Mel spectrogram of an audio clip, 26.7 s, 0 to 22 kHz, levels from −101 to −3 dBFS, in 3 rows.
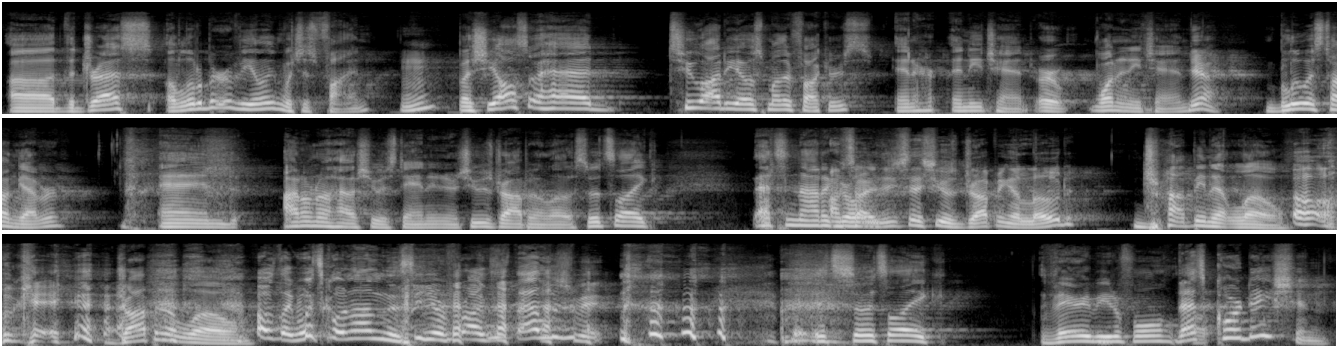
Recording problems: echo of what is said; faint; throughout; 120 ms later, 25 dB below the speech

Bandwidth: 15 kHz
